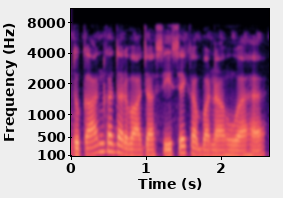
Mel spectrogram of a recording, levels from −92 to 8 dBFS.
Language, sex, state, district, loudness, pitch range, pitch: Hindi, male, Jharkhand, Garhwa, -15 LUFS, 110-130 Hz, 115 Hz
